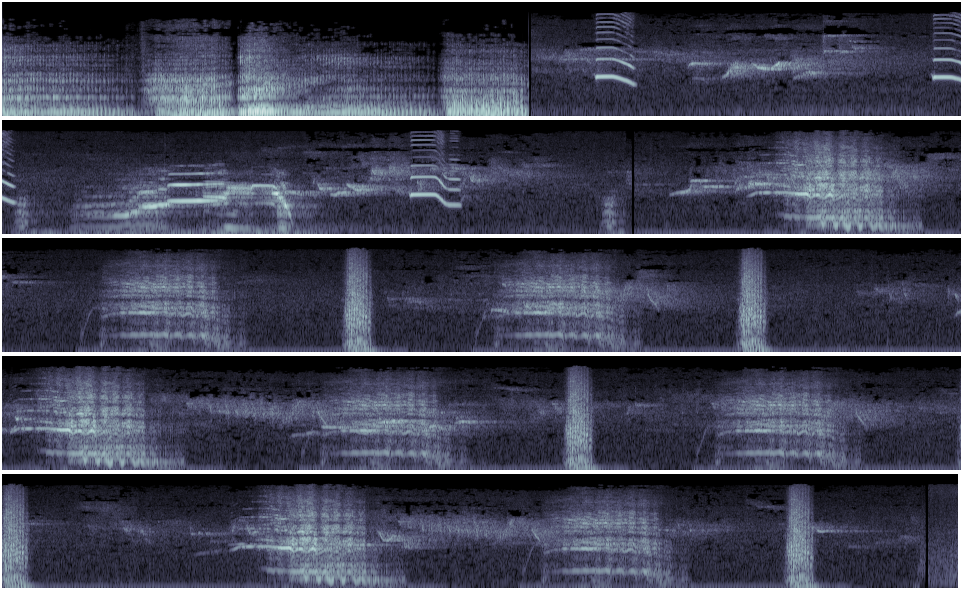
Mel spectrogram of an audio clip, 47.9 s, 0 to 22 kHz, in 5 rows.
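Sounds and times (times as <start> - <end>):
horse neighing: 20.1 - 21.5, 29.1 - 30.5, 35.9 - 37.3, 43.8 - 45.2.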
